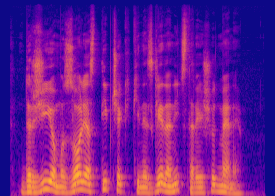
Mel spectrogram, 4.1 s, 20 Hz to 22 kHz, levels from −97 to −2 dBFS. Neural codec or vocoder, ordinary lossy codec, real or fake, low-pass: none; none; real; 19.8 kHz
